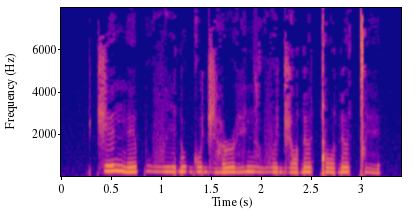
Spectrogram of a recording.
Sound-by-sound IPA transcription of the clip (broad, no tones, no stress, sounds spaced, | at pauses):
t͡ʃ e ŋ e p ṳ v i ɗ u ɡ o d͡ʒ a̤ ɹ e̤ n z ṳ v ɘ d͡ʒ ɔ ɗ ɘ ǃ o ɗ ɘ ǀ e̤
